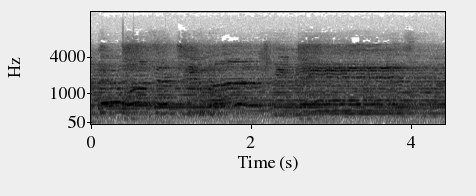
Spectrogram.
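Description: A song with singing over instrumental backing, played as a slideshow soundtrack and picked up second-hand by a camcorder in the room, so it sounds thin and dull.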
